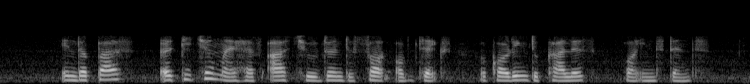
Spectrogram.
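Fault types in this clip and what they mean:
Clock drift between sender and receiver: The far end's clock is running around four percent fast, so audio keeps arriving quicker than it's played out and the jitter buffer keeps creeping full. That surplus has to be shed somewhere, so small timing hiccups keep turning up through the whole clip at uneven spacing.
Repeated timing corrections: From about 0.04 s to 7.48 s the receiver keeps snipping out short bits to keep up, which works out to the speech moving at about 104 percent of its natural pace. The cuts are tiny and irregular, over narrowband sound that stops at 4 kHz and fits a G.711 call.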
